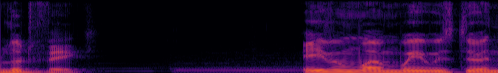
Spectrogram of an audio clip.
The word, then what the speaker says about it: Ludwig: I still pronounce his name Ludwig.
